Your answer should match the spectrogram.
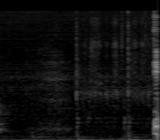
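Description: Faint scratching of a stylus writing on a drawing tablet, with a couple of light taps.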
